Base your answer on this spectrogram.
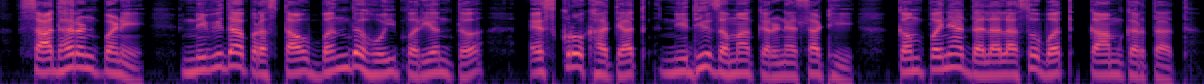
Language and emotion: Marathi, neutral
